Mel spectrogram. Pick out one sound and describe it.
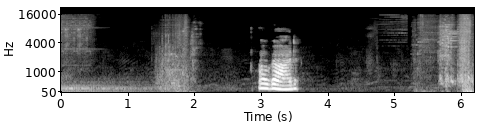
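Video game sound effects whoosh and chime.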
